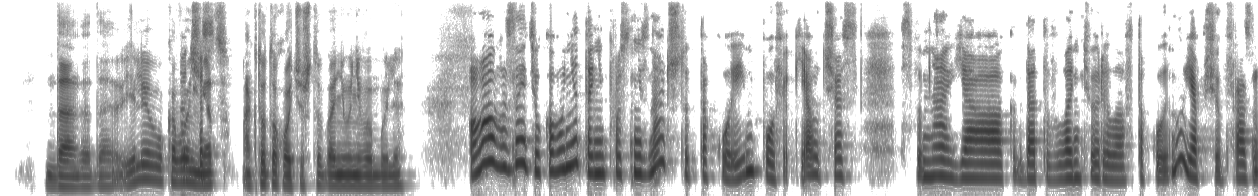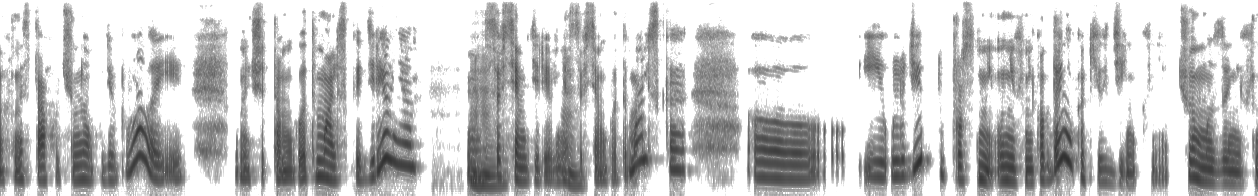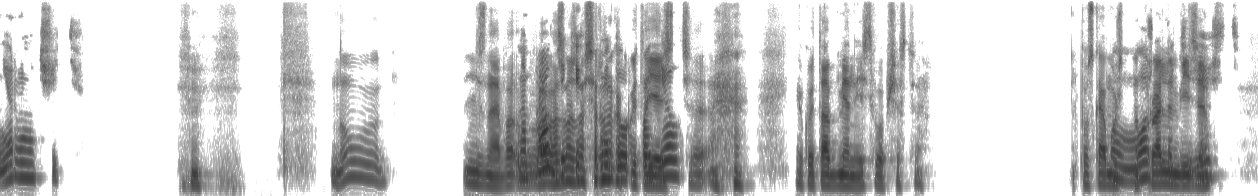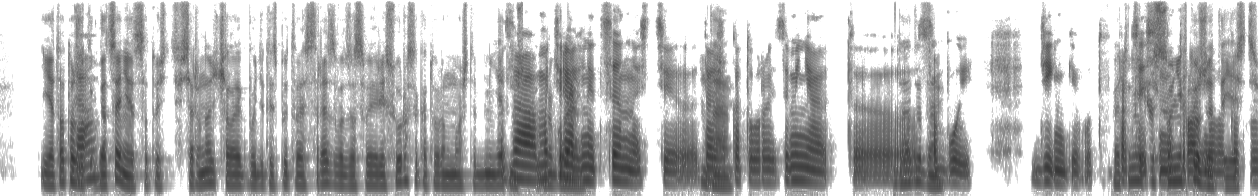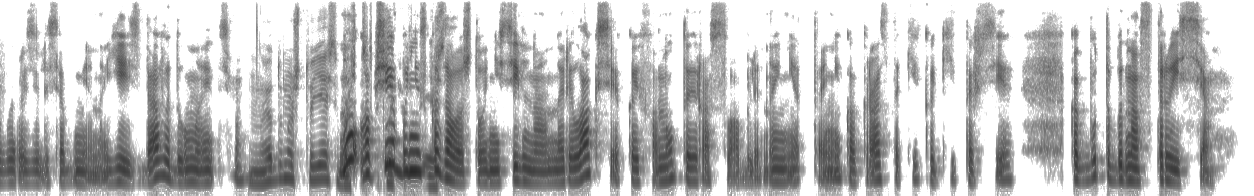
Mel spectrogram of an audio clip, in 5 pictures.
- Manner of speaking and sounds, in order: chuckle; chuckle; other background noise
- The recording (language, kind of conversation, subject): Russian, unstructured, Почему так много людей испытывают стресс из-за денег?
